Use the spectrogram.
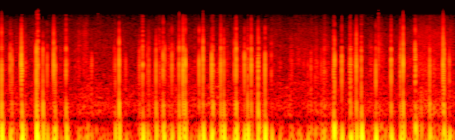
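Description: A small, solid, whole fresh yellow lemon is held in one hand and tapped and scratched with the fingertips of the other. The result is a quiet, rapid series of short, dull low thumps mixed with bright, dry scratching crackles that stop instantly with no ring.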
